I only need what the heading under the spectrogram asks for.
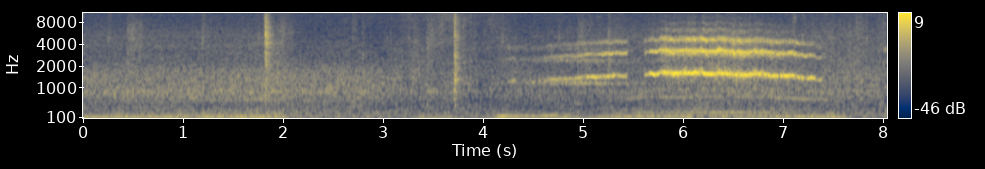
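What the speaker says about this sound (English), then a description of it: "A little bit of wheel spin due to the open differential" A rally car with an open differential in the Automation racing game spins its wheels, a revving engine rising in pitch under tyre squeal and skidding, loud and close.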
